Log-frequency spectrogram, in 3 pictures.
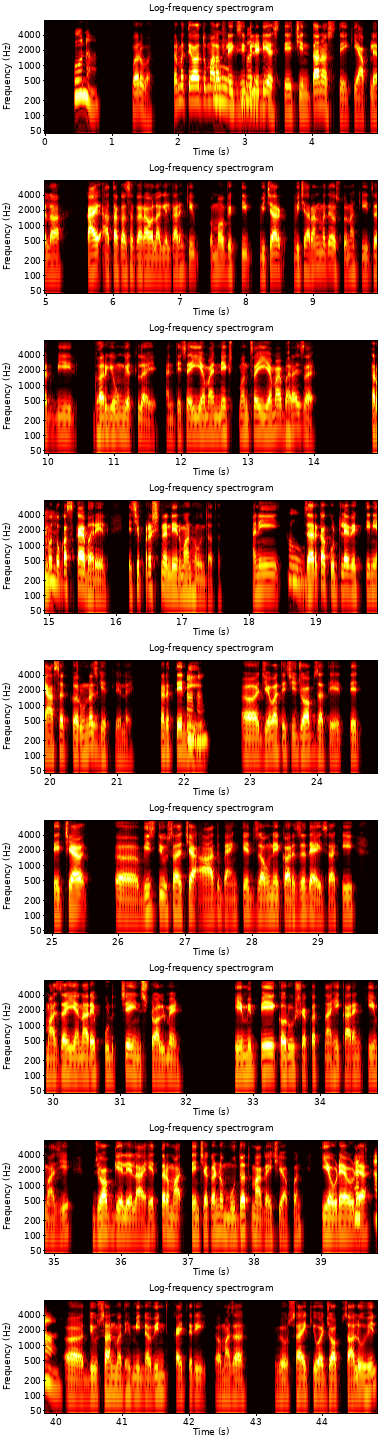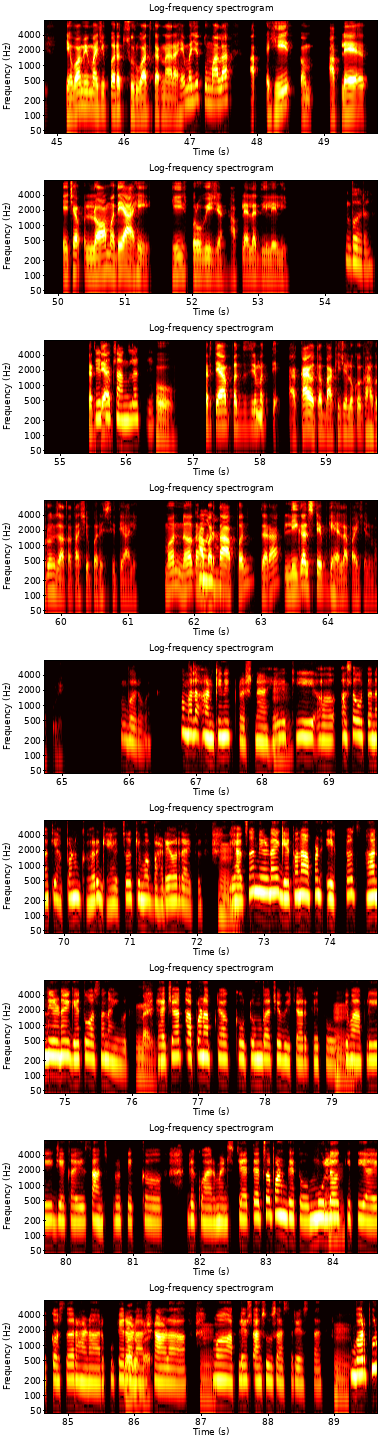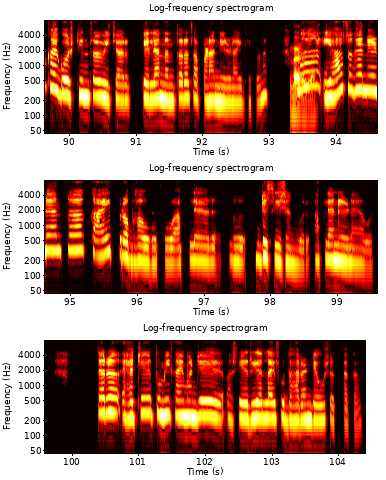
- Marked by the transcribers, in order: in English: "फ्लेक्सिबिलिटी"; other background noise; in English: "ईएमआय, नेक्स्ट मंथचा ईएमआय"; in English: "इन्स्टॉलमेंट"; in English: "पे"; in English: "लॉमध्ये"; in English: "प्रोव्हिजन"; in English: "लीगल स्टेप"; in English: "रिक्वायरमेंट्स"; in English: "डिसिजनवर"; in English: "रिअल लाईफ"
- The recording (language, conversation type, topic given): Marathi, podcast, घर खरेदी करायची की भाडेतत्त्वावर राहायचं हे दीर्घकालीन दृष्टीने कसं ठरवायचं?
